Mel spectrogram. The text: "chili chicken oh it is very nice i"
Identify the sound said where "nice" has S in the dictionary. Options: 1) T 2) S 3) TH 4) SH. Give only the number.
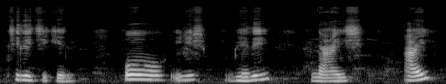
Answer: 4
